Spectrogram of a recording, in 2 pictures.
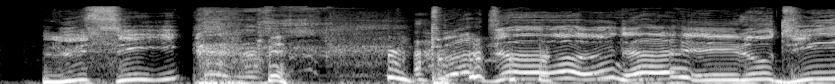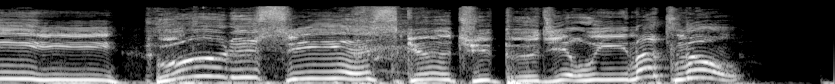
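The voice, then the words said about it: Sung impression of a singer. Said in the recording (French): “Ah, la magie de ... Merci à ... cette incroyable imitation.”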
